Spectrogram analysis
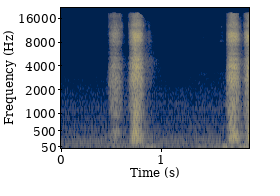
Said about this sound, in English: Is that? Sniff.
